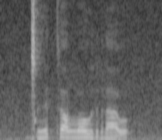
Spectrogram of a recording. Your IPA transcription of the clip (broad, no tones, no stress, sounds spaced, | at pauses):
ɡ͡ǀ ɘ t ɘ lˠ u r a o̯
